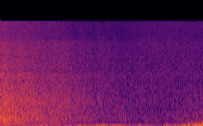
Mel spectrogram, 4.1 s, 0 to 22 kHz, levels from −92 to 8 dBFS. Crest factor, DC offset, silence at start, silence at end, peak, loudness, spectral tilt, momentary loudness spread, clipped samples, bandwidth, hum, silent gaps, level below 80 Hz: 20 dB; under 0.1%; 0 s; 0 s; -12 dBFS; -35 LUFS; -3.5 dB/octave; 15 LU; under 0.1%; 11.5 kHz; none; none; -42 dBFS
